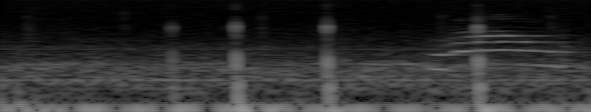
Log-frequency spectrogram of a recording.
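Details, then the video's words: House cat indoors during a lesson, giving one short falling meow near the end after a series of sharp clicking taps over a low background hum. "I don't know if you can hear my kitty in the background"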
